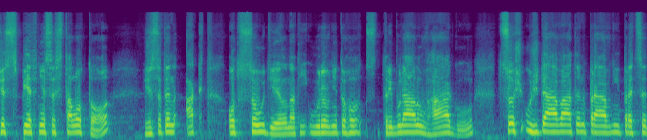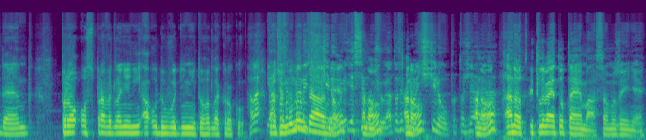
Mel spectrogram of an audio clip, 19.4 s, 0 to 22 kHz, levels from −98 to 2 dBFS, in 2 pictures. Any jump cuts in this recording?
yes; 2 cuts; at 14.9 s, 17.2 s

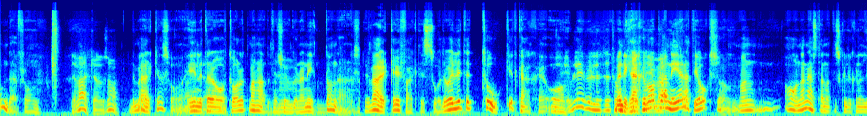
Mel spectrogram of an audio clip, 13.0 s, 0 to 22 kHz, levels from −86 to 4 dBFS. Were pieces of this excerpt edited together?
yes; 1 cut; at 5.4 s

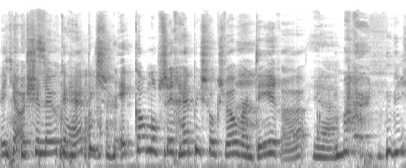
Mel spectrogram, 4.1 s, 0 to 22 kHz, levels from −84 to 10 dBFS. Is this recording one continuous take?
yes; 0 cuts

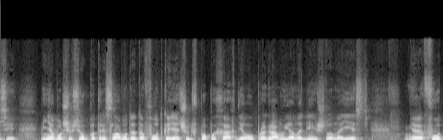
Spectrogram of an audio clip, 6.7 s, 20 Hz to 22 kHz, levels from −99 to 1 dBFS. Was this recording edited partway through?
no; 0 cuts

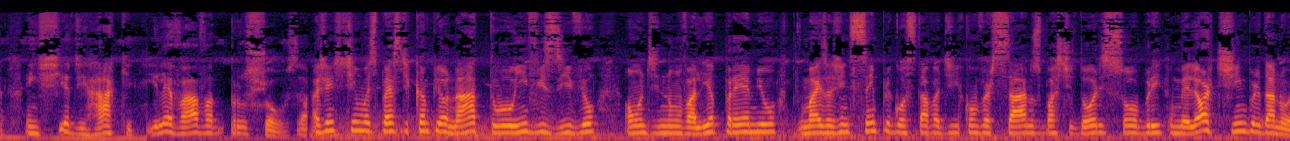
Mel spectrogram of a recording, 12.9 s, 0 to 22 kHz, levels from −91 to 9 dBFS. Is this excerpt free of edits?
no; 1 cut; at 3.1 s

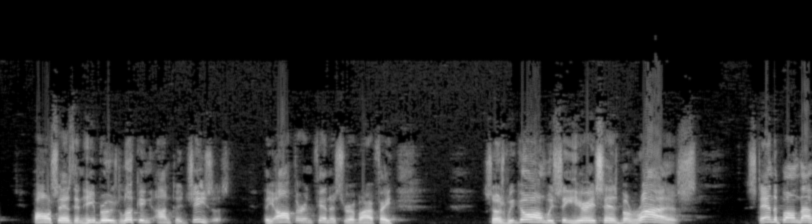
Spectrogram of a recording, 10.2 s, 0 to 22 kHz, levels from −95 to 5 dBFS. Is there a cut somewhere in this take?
no; 0 cuts

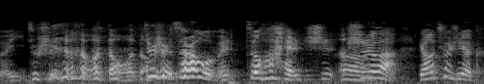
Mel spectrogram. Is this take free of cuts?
yes; 0 cuts

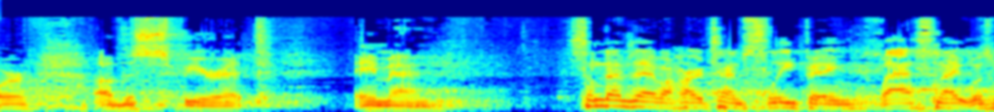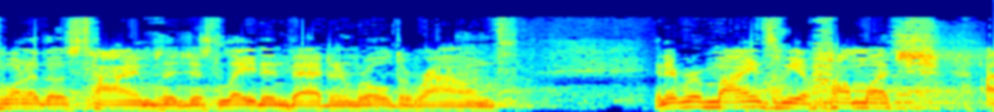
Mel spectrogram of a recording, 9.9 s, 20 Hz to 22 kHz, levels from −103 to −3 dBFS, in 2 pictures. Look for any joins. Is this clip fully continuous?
yes; 0 cuts

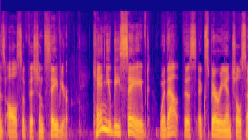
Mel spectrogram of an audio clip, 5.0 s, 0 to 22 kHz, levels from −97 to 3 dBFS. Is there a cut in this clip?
no; 0 cuts

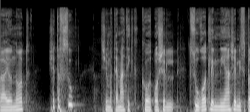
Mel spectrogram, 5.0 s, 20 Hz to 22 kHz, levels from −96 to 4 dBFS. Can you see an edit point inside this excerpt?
yes; 2 cuts; at 1.9 s, 3.1 s

